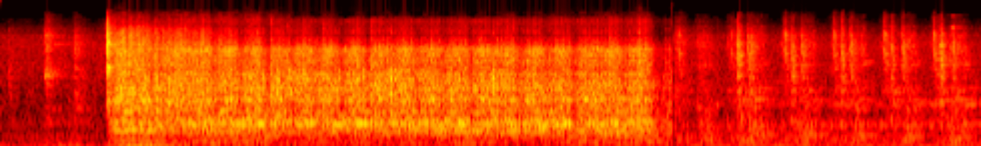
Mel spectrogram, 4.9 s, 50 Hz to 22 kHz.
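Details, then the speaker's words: 1966 Austin Healey after tank cleaning and tune-up: fast even starter cranking about three seconds with no firing and no rpm rise; no spark found despite 12 volts at the coil, owner suspects a burned-out distributor. "but i i'm not getting any rpm before when i when i crank it the rpm will rise all right guys i think i'm gonna have to end this video right here um i think i burned out the uh the distributor on this car"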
